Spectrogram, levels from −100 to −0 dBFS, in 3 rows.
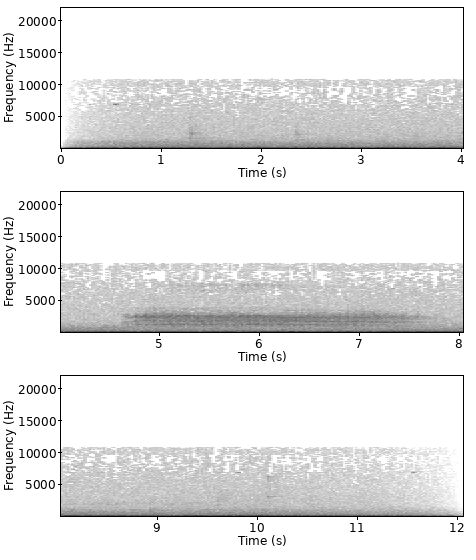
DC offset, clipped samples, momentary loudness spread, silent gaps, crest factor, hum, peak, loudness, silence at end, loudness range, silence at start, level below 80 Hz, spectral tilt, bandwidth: under 0.1%; under 0.1%; 7 LU; none; 18 dB; none; -18 dBFS; -38 LUFS; 0.1 s; 3 LU; 0 s; -38 dBFS; -6 dB/octave; 11 kHz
